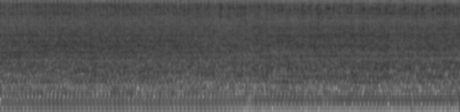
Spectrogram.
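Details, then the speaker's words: Ariens snowblower after tightening the drive belt idler arm so the belt stops coming off the pulleys: small single-cylinder engine running fast and steady, buzzy note, no slipping squeal or flapping; normal running, belt stays on. "and as you can see now that belt will not come off that should fix"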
